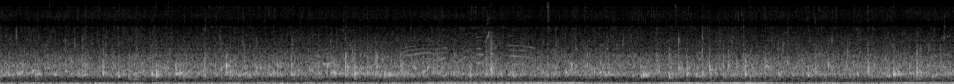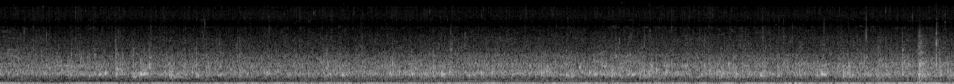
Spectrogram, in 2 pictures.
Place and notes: Nerja, Spain: rocks in river
Early spring mountain water rolling small rocks around Nerja, Spain; recorded under bridge, about one minute in vehicle loaded with heavy bass beat passes over...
